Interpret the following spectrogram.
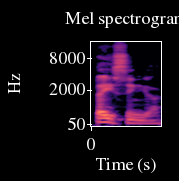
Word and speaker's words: Basinger: Yes, Basinger. That's how she pronounced that.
